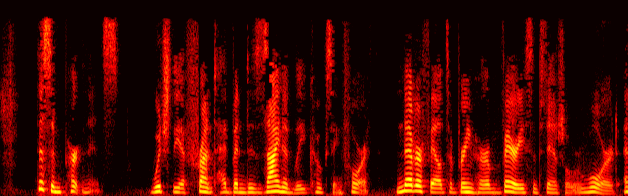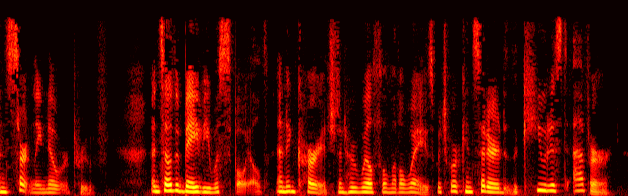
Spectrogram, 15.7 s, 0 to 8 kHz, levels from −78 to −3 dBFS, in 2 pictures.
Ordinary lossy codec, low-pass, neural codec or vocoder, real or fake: MP3, 32 kbps; 7.2 kHz; codec, 16 kHz, 1 kbps, X-Codec, HuBERT features, trained on LibriSpeech; fake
